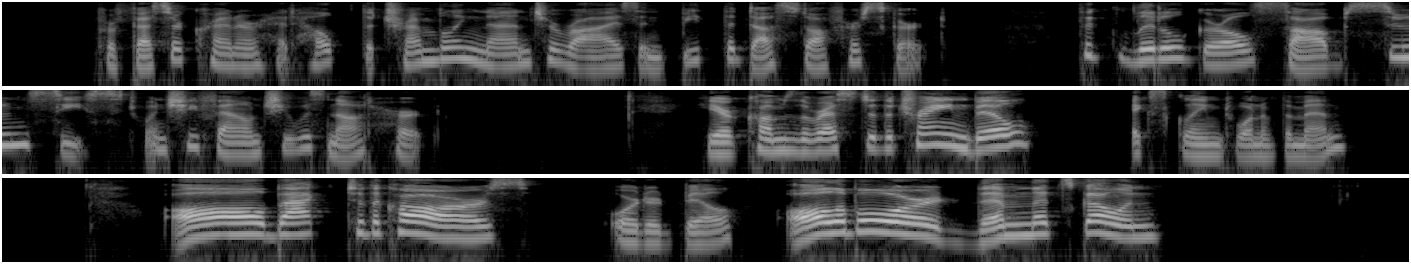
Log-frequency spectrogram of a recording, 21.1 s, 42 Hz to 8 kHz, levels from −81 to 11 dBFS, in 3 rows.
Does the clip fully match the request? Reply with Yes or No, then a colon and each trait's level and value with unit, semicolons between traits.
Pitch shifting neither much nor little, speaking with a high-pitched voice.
No: wide, 7.4 semitones; high, 205 Hz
